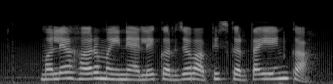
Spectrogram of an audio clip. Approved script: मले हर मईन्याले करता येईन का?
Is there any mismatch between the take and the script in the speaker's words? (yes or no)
yes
